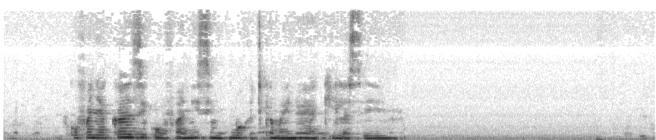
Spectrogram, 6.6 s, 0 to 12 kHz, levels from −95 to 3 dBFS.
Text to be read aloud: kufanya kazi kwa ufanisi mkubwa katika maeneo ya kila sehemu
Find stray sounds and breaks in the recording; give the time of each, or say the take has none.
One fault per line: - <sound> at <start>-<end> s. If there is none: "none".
none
